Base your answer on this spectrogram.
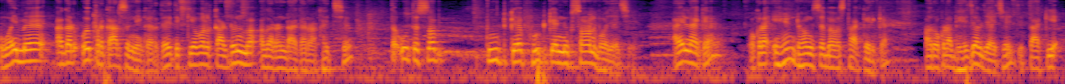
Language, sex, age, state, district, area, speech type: Maithili, male, 45-60, Bihar, Araria, rural, spontaneous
